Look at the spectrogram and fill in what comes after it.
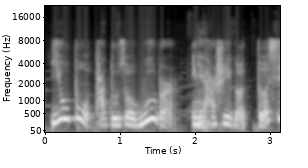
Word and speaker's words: Uber: 怎么说呢，很容易读成 Uber，但其实不是的。 – It's a German word, not an English word。 – 不是一个英语单词哈，是一个德语单词，所以直接读作 Uber。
